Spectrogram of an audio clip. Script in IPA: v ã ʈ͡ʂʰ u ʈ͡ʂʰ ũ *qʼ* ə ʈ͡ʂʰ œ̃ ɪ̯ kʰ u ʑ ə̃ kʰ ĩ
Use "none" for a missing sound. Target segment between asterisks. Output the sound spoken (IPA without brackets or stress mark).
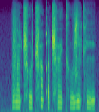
qʼ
